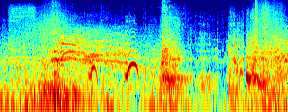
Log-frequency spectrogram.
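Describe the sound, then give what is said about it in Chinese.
A lion roars in a scene from an animated film, giving a few loud, drawn-out bellowing calls that rise and fall, with voices heard around them. “是狮子。”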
